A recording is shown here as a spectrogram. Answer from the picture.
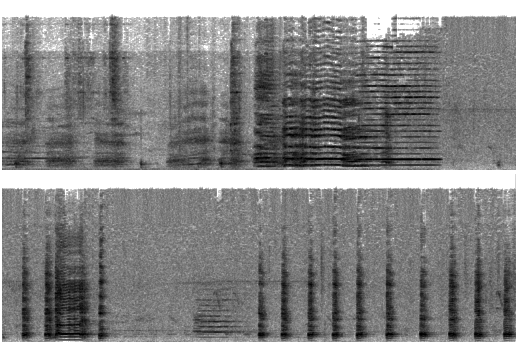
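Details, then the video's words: A chicken making weird noises: scattered calls, a loud harsh squawk sequence with a held note, a couple of sharp bursts, then evenly spaced short clucks about twice a second. "Weird Chicken Noises"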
